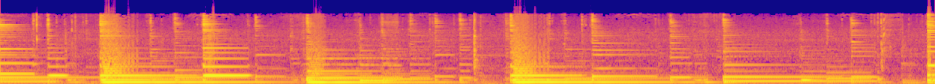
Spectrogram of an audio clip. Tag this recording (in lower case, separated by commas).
music, guitar, acoustic guitar, musical instrument, strum, plucked string instrument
